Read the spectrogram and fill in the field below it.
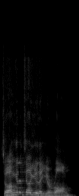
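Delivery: high laughing tease. Real, not acted. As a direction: laugh through the words. Laughing while teasing guest.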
